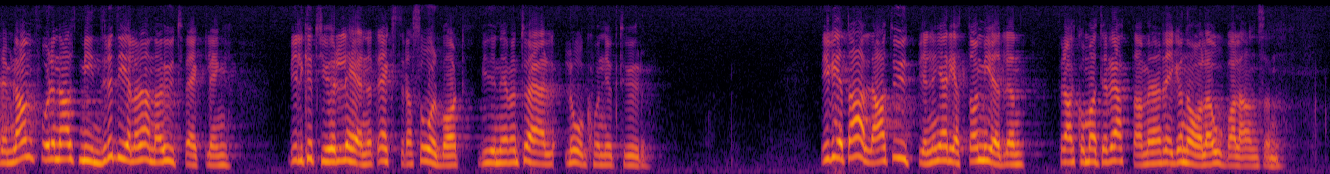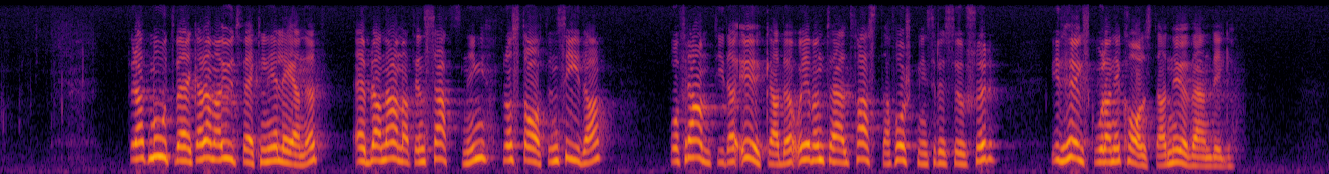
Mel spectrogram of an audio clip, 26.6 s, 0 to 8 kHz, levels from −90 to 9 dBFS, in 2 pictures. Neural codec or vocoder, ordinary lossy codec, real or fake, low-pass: none; none; real; 7.2 kHz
